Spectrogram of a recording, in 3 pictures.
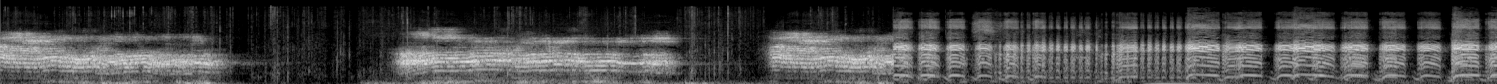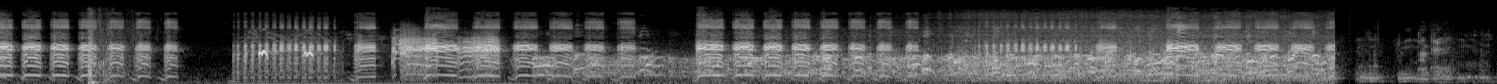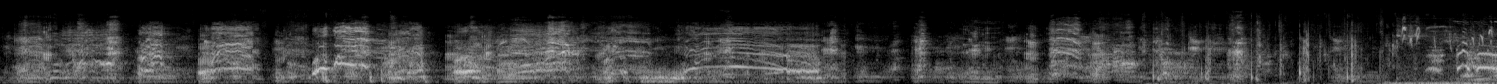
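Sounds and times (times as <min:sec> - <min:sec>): piglets grunting: 0:00.0 - 0:02.5, 0:03.8 - 0:09.0, 0:27.4 - 0:44.9
ducks quacking: 0:03.9 - 0:28.4, 0:40.5 - 0:44.9.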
